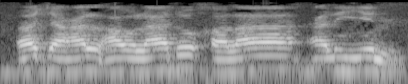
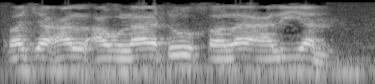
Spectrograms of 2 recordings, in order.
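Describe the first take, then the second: First: The last word ends with an 'in' sound. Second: The last word ends with an 'an' sound. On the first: The word 'khala' is treated as a preposition. "Kalau dibaca khala aliyin berarti khala itu apa? ... Huruf jar" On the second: The word 'khala' is treated as a verb. "Kalau dibaca mansub"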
